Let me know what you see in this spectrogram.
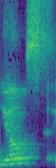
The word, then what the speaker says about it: Yoast: Yeah, so Yoast is spelled like Toast, but with a Y.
